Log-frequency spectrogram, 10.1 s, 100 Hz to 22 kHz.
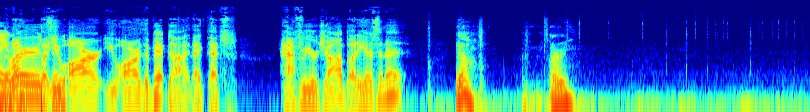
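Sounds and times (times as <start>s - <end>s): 
speech: 0.0s - 5.1s, 5.7s - 6.1s, 6.8s - 7.3s
computer mouse clicking rapidly: 7.2s - 10.1s.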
